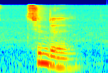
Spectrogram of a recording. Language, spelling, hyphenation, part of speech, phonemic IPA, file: German, zündeln, zün‧deln, verb, /ˈt͡sʏndl̩n/, De-zündeln.ogg
- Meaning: to play with fire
